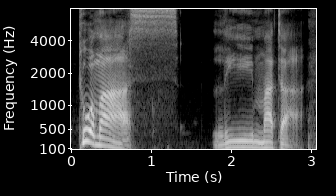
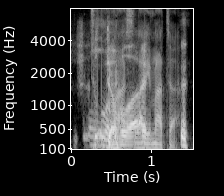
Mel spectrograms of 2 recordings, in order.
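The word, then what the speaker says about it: Tuomas Liimatta: All right, this is Tuomas Limata. Okay. Tuomas Limata. How do you spell it? Okay, TUOMASLIIMATTA. Laimata. Tuomas Laimata.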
